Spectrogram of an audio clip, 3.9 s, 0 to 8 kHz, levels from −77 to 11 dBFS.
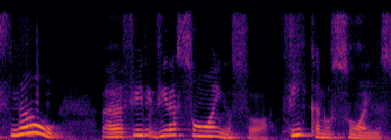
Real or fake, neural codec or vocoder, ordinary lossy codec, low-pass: fake; codec, 16 kHz, 6 kbps, DAC; none; 7.2 kHz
